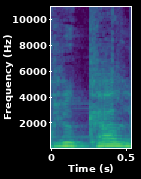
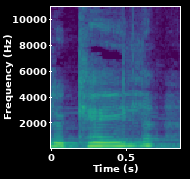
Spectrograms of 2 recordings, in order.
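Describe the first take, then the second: First: Kale is said with a French-style vowel, like 'cal'. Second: Kale is said with an English-style vowel, like 'kayl'.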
